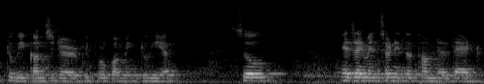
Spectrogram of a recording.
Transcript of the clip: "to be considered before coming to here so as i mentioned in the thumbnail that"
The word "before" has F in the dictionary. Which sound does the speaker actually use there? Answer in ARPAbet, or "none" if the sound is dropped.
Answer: P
